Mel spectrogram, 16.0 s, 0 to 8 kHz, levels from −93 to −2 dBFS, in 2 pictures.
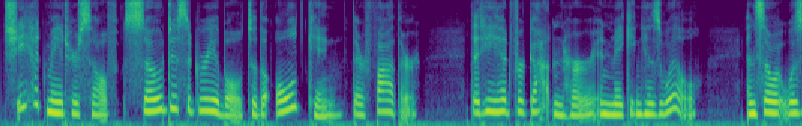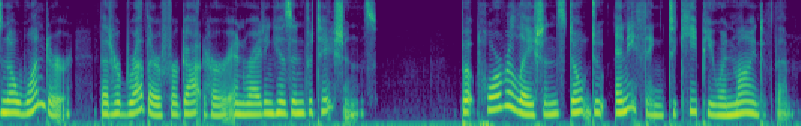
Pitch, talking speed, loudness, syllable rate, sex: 220 Hz, 185 wpm, -19 LUFS, 5.0 syllables/s, female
